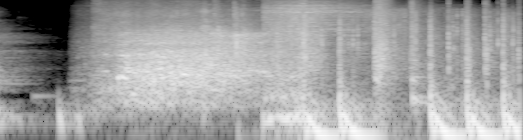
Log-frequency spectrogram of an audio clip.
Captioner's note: audience laughter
